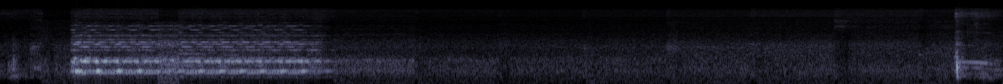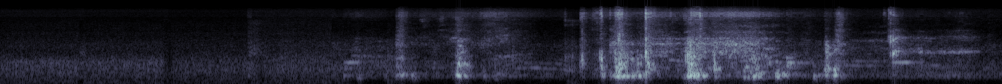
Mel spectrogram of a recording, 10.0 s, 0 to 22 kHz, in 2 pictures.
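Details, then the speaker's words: Simulated mild hearing loss of 30 decibels: a brief phone ring and later clattering noises played at reduced volume, showing how such a loss dulls everyday sounds. "ahora voy a poner como la escucharía a una persona que tiene un problema de audición ya perdió 30 decibelios"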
